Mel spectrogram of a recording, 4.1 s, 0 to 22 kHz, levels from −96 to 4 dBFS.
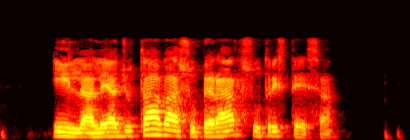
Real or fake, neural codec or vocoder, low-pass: real; none; 7.2 kHz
